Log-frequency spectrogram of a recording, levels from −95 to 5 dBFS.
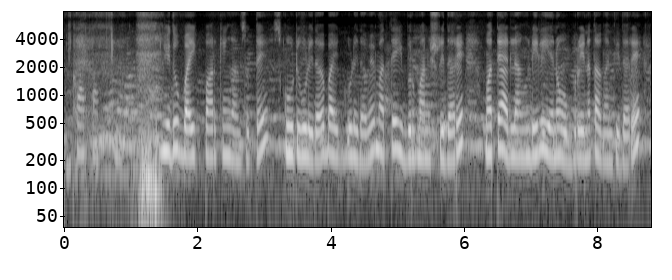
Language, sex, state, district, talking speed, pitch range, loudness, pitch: Kannada, female, Karnataka, Dakshina Kannada, 155 wpm, 210-250 Hz, -20 LUFS, 220 Hz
